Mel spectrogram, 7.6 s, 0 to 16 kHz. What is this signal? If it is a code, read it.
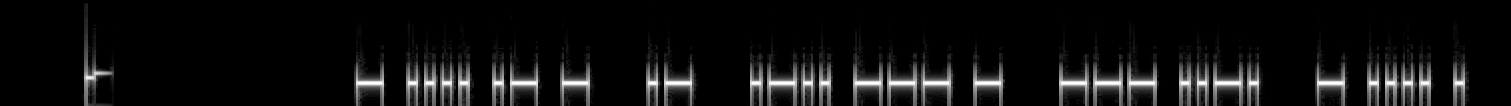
Morse code, heard as a keyed tone, about 28 wpm, 700 Hz. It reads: THAT A LOT OF THE
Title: Sets of 5 Words Encore2 28wpm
